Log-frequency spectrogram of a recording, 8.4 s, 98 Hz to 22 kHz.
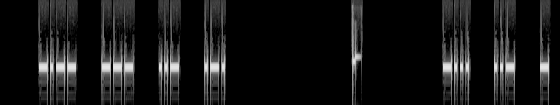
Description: Morse code, heard as a keyed tone, about 28 wpm, spaced as for 16 wpm, 700 Hz. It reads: YOUR BUT
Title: 3x Character Spacing - Top 200 Words - 28wpm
